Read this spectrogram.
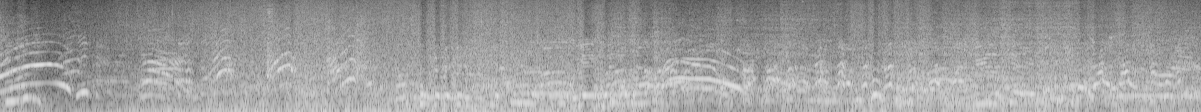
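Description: Water rushes and roars in a loud torrent.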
